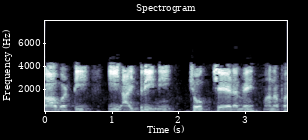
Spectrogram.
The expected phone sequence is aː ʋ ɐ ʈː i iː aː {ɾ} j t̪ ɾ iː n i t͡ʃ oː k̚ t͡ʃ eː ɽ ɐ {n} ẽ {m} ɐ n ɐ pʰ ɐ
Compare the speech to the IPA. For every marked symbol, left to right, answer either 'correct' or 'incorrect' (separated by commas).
incorrect, incorrect, correct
